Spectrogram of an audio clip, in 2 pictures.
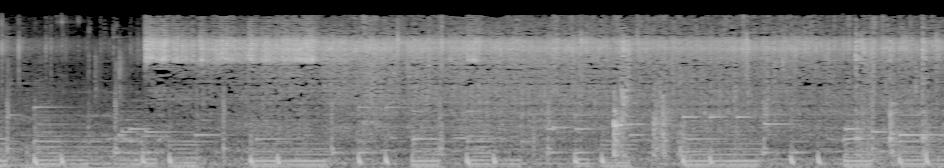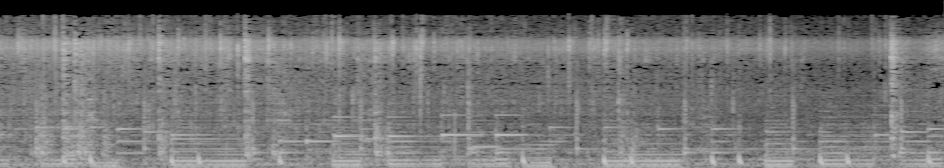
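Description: Gond (edible gum) frying in hot ghee in a steel kadhai. A sizzle starts suddenly about a second and a half in and goes on steadily, with crackling as the pieces puff up, the sign that the gond is frying through.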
